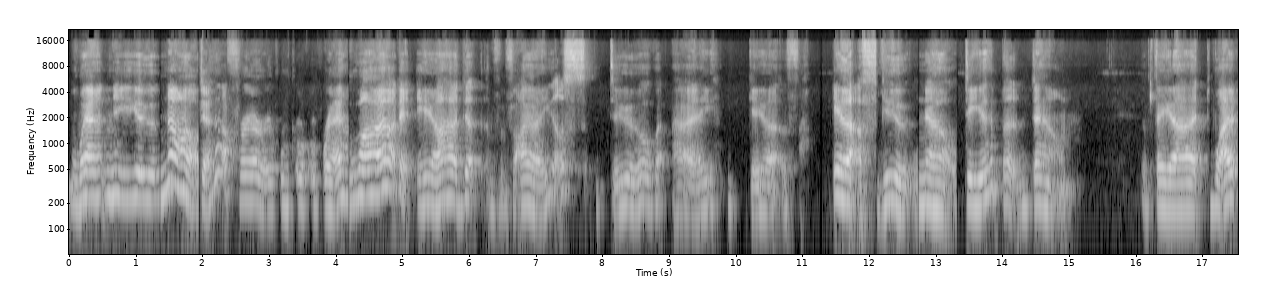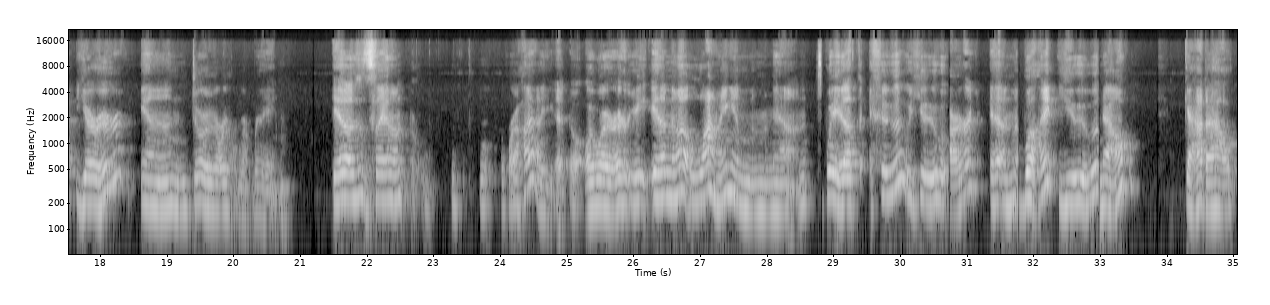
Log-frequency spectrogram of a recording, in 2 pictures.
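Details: Woman with a real vocal tremor, described as physically manifesting after over 50 years of narcissistic and emotional abuse that began at age five; vocal tremor.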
